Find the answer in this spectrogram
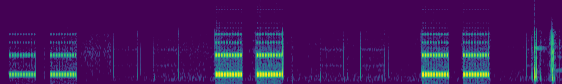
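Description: Telephone ringing in the British double-ring pattern: three pairs of short rings about three seconds apart, the first pair quieter than the other two.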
